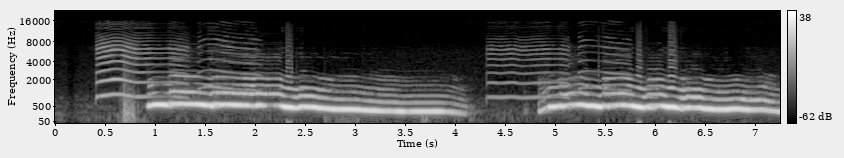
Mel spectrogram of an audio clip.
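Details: A Rottweiler sings to a squeaky toy, howling in long, sliding tones that start high and sink slowly, with a brief pause between.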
